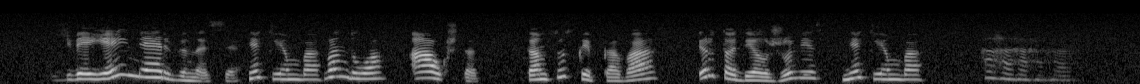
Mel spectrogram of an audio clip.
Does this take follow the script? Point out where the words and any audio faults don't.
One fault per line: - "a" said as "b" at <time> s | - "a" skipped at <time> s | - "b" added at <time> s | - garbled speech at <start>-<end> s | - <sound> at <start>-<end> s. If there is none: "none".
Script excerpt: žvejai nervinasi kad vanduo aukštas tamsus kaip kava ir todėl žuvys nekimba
- "kad" said as "nekimba" at 2.5 s
- laugh at 9.8-10.8 s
